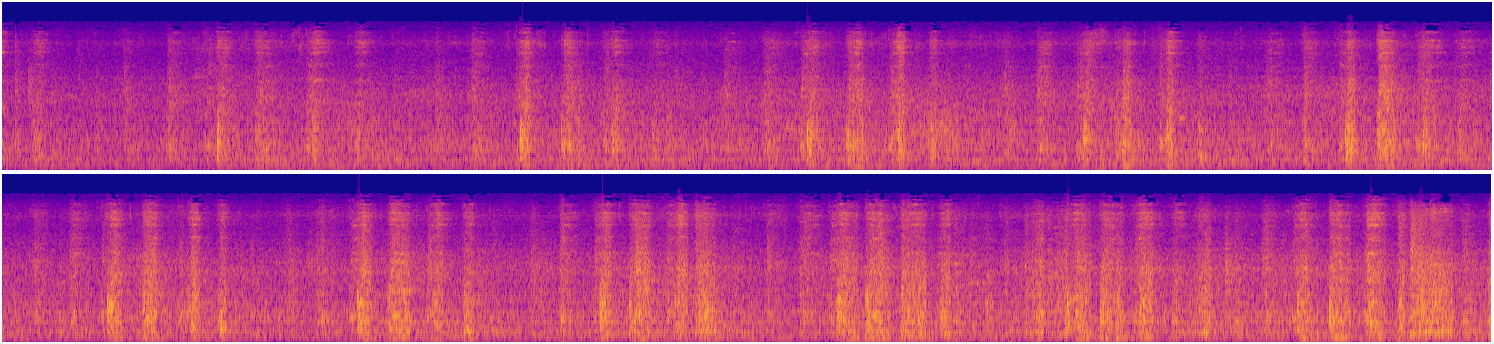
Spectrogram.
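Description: Oil tank wagons of a departing freight train rolling past, their wheels clicking over the rail joints in pairs over a steady rumble. The clicks come more often toward the end as the train gathers speed.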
